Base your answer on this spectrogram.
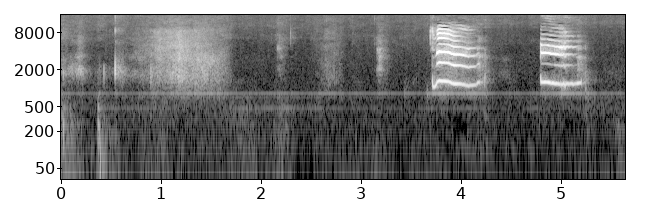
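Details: Rescued baby kitten, grown sleepy, pleading with its mother for bedding: soft rustling and faint clicks, then two sharp, bright meows about a second apart, each short and slightly falling.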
